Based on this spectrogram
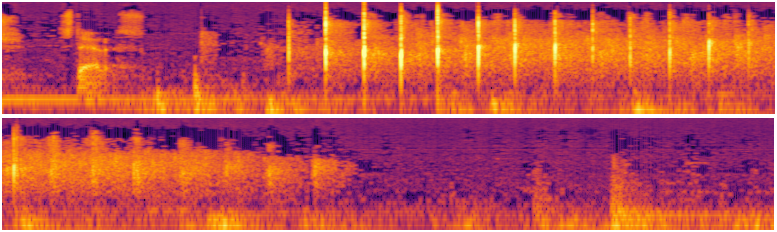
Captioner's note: applause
